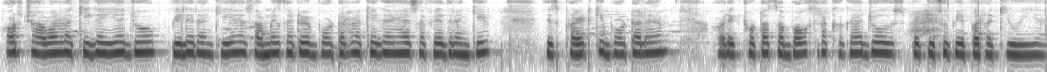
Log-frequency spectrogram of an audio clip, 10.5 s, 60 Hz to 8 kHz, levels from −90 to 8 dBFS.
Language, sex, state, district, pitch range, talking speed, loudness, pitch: Hindi, male, Maharashtra, Chandrapur, 205-225 Hz, 210 wpm, -27 LUFS, 215 Hz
